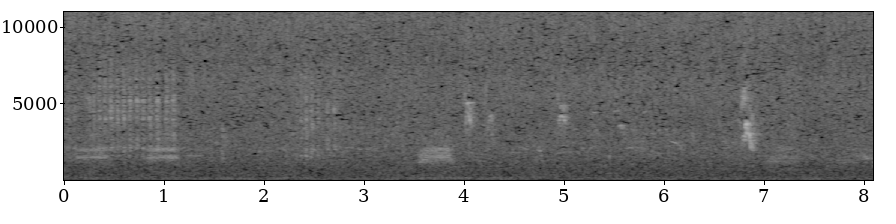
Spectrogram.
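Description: Faint wild bird calls: a few harsher, lower calls in the first second and again about three and a half seconds in, brief high chirps, and one sharp, falling high chirp, the loudest, near the end.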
